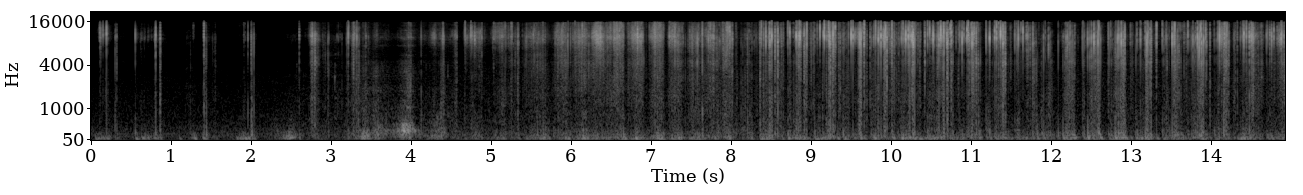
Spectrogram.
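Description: Long nails scratch rapidly up and down a solid pink Himalayan salt crystal lamp with a powdery white surface. The result is a fast, bright, gritty rasp of short scraping strokes, sparse and quiet at first, then growing denser and louder into a steady run of scratching.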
